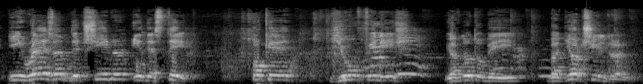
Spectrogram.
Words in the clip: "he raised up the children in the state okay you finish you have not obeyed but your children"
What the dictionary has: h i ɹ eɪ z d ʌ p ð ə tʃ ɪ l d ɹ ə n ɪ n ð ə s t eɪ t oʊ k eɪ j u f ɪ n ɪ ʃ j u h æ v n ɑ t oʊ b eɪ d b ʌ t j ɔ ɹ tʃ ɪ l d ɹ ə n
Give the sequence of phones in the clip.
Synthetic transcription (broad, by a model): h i ɹ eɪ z ʌ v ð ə tʃ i l d ɹ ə n ɪ n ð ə s t eɪ t oʊ k eɪ j u f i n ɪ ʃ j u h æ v n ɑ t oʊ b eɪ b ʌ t j ɔ ɹ tʃ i l d ɹ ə n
